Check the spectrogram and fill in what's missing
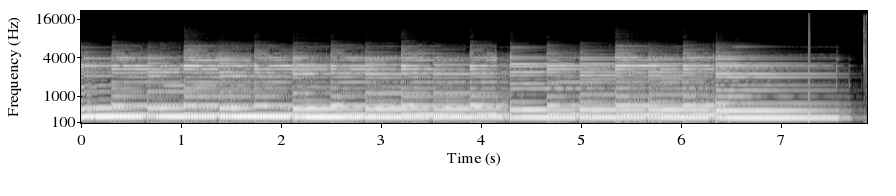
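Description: A sustained guitar chord through a Positive Grid Spark Mini amplifier shimmers with a swirling, wavering modulation effect, ringing steadily and loud before fading out near the end; no talking.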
